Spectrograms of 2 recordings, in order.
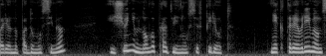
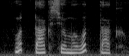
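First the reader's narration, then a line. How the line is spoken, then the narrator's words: Calm inner thought. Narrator (Russian): уже спокойно думал некто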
